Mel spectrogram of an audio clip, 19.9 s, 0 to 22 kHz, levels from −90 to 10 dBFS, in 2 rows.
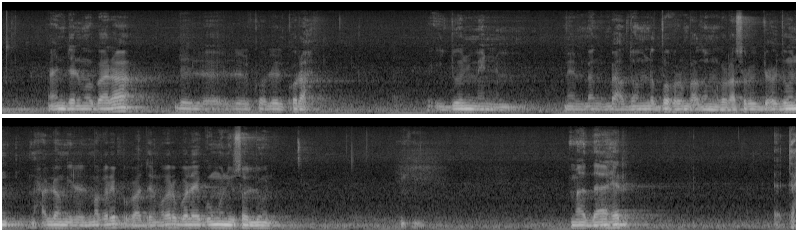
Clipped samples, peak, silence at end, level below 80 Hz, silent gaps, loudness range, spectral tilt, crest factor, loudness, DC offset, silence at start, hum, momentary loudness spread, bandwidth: under 0.1%; -12 dBFS; 0 s; -52 dBFS; none; 9 LU; -6 dB/octave; 16 dB; -28 LUFS; under 0.1%; 0 s; none; 21 LU; 16 kHz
